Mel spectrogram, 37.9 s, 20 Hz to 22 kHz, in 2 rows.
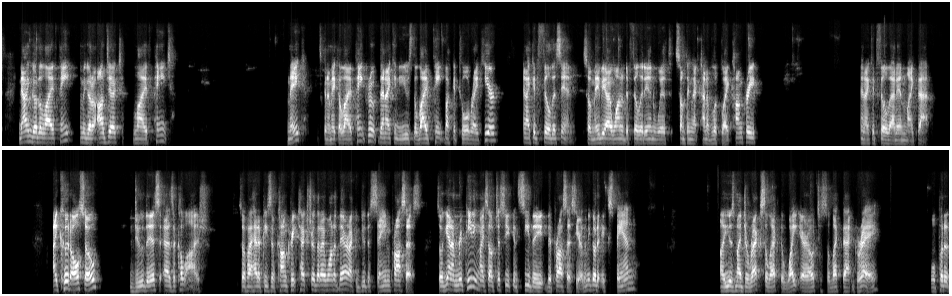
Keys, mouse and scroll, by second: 1.3 click, 6.1 click, 9.2 click, 12.4 click, 12.9 click, 15.4 click, 16.4 click, 17.2 click, 28.6 click, 31.5 click, 34.8 click, 35.8 click, 37.8 click.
